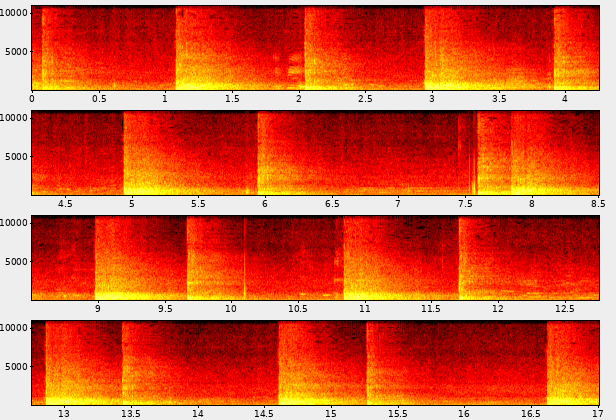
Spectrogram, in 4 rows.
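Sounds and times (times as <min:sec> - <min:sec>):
fireworks bangs echoing: 0:00.0 - 0:06.8, 0:07.5 - 0:15.8, 0:16.6 - 0:17.0.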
